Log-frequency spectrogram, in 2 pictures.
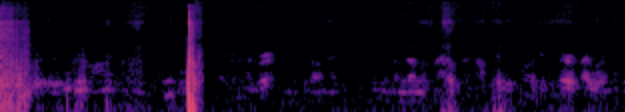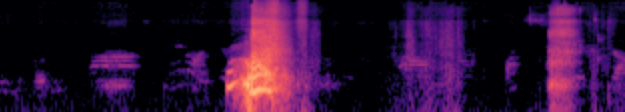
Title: sneezing fit and nose blows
